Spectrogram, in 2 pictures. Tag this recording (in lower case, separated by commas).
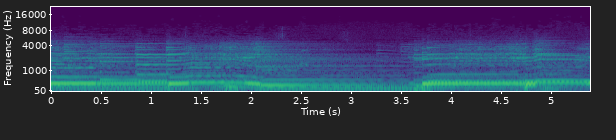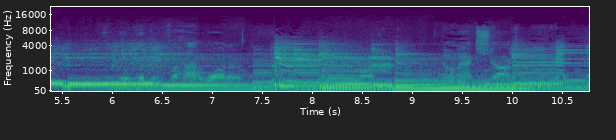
music, speech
